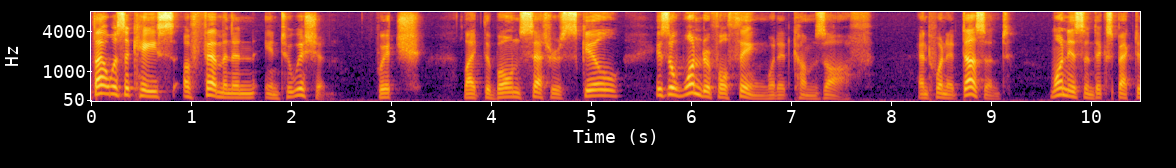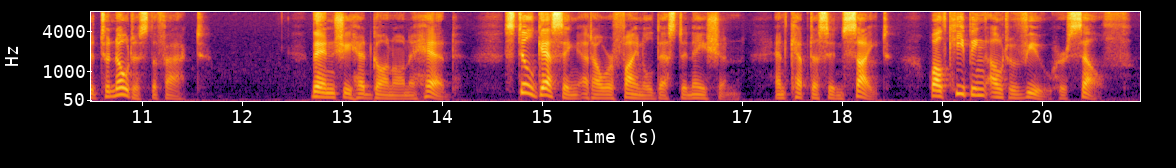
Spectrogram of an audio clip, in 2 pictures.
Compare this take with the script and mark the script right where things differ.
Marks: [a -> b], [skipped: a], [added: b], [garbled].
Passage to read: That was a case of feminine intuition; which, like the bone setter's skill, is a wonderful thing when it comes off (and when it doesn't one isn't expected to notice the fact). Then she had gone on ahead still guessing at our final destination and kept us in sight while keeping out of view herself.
That was a case of feminine intuition; which, like the bone setter's skill, is a wonderful thing when it comes off (and when it doesn't one isn't expected to notice the fact). Then she had gone on ahead still guessing at our final destination and kept us in sight while keeping out of view herself.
